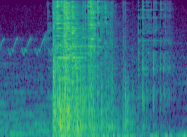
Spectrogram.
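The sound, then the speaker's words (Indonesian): A clay water jug is smashed on the ground with a sudden loud crash. Bright shattering follows, then scattered fragments clatter and settle over the next second. “Apa yang kau lakukan, Nona? Kenapa kau membanting kendi itu ke tanah?”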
